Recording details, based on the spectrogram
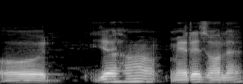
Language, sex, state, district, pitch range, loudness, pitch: Hindi, male, Bihar, Jahanabad, 95-125 Hz, -17 LUFS, 105 Hz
